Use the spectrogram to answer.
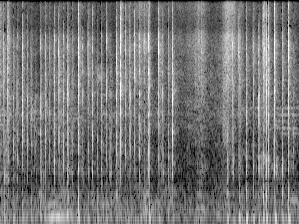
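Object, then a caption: Plastic desktop calculator keys. Fingertips tap quickly on the plastic keys of a black plastic desktop calculator with a hollow body. The result is a rapid stream of short, dry clicks with a hollow low thump beneath them. The taps briefly thin out around the middle before picking up again.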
